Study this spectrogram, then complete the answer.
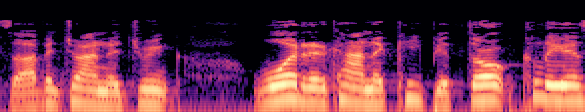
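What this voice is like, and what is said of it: Congested, unusually deep voice. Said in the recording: “that's because I'm fucking stopped up ... you have a huge fluctuation in your voice ... my voice has been all over the place ... my voice is already deeper”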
